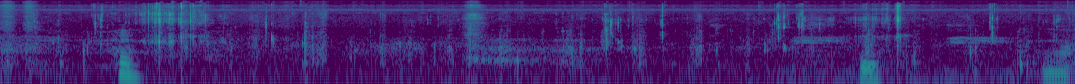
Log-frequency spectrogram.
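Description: Crunchy bites of grilled meat eaten with sticky rice during light rain at home, with a few sharp close crunches and chewing sounds over soft background noise and faint talk.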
